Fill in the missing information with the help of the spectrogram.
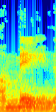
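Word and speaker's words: amen (אמן): The first one, the three-letter word, is the most common Hebrew word in the English language, is the word amen, or amen, as it's pronounced in Hebrew.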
